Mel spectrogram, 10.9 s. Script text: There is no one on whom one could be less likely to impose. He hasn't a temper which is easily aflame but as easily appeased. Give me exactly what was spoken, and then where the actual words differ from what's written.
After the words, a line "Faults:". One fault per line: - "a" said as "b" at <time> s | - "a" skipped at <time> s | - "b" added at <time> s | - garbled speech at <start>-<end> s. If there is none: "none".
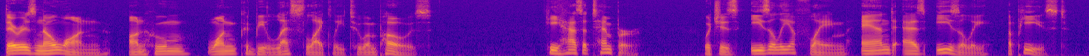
There is no one on whom one could be less likely to impose. He has a temper which is easily aflame and as easily appeased.
Faults:
- "hasn't" said as "has" at 5.6 s
- "but" said as "and" at 8.6 s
